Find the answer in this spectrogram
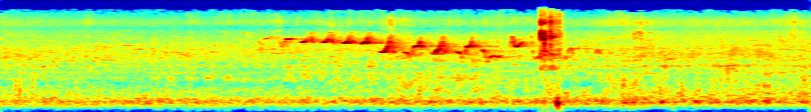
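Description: Steady outdoor background hiss. About two seconds in, a small songbird sings a quick run of short, high chirps, about four a second, for about two seconds, followed by a brief click.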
